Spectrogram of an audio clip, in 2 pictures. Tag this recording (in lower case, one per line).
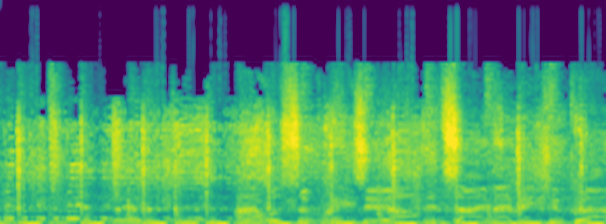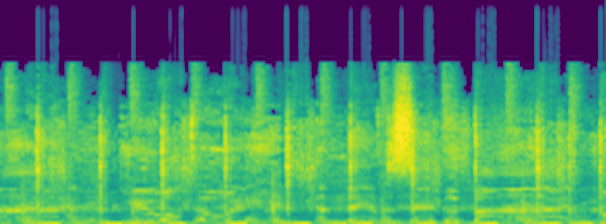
music
disco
